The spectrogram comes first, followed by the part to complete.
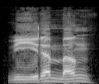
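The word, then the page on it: Vira Mam: patua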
